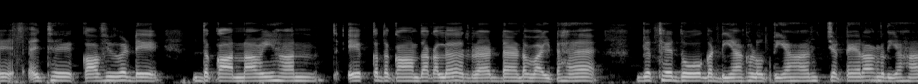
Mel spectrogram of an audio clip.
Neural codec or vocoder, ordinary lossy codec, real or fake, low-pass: none; none; real; 7.2 kHz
